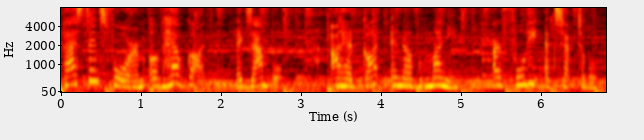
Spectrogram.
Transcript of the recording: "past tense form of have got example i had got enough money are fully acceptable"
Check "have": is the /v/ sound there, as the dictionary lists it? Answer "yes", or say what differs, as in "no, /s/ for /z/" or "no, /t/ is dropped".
yes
